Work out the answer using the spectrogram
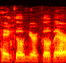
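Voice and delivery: ordinary talk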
